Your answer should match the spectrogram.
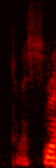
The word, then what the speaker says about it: Kaneshiro: Ra or Ro? Kaneshiro. – Ro.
